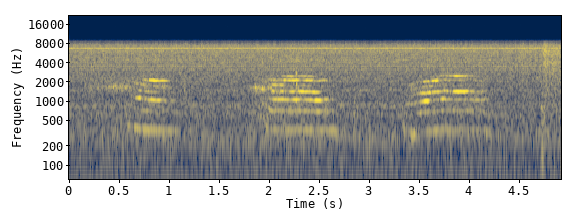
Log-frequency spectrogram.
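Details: Several excited domestic cats, including Snowshoes, a Siamese and a British Shorthair, queue indoors in a play tube. Three drawn-out, rising-then-falling meows sound about two seconds apart over a steady hiss.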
